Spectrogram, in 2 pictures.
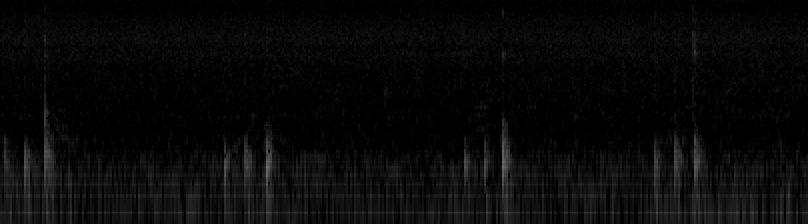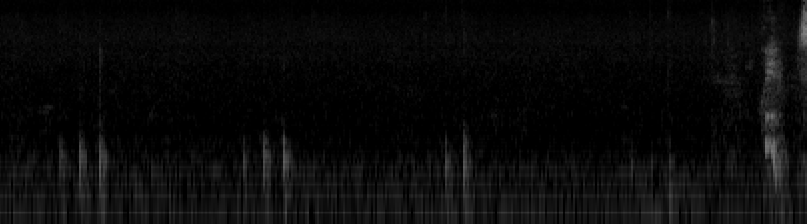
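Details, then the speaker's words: Abdominal percussion during a nursing head-to-toe assessment demonstration, tapping two spots in each quadrant: soft paired finger-tap notes giving hollow tympany in all four quadrants, judged normal. "next i'm going to percuss the abdomen so i'm just going to do it two spots in each quadrant"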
